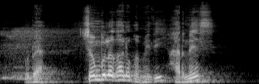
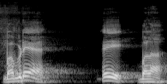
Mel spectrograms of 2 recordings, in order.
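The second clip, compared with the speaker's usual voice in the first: ordinary delivery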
